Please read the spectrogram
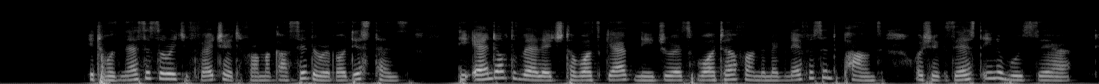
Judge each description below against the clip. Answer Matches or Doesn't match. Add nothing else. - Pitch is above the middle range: Matches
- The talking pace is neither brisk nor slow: Matches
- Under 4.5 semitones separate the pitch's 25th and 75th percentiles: Matches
